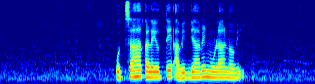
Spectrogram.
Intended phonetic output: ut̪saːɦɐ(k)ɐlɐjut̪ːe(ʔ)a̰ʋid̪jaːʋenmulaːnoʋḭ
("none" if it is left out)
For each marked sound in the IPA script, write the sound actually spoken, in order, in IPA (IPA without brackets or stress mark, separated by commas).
k, ʔ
